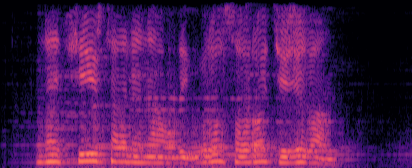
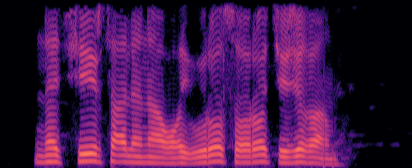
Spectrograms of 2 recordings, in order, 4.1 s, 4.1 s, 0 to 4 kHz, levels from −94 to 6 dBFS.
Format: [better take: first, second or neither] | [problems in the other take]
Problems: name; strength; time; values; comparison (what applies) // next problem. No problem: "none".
second | noise reduction (neural separator model SepFormer DNS4)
